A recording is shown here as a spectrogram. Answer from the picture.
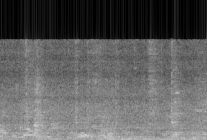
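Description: Voices of people talking, with a steady low hum underneath.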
